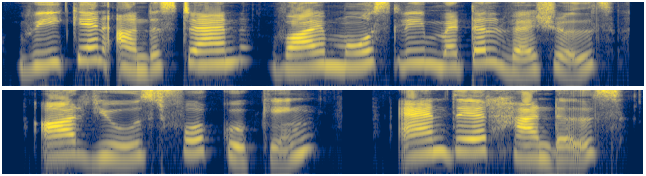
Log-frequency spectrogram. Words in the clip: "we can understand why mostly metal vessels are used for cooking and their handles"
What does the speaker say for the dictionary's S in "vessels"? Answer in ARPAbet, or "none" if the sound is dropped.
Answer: SH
